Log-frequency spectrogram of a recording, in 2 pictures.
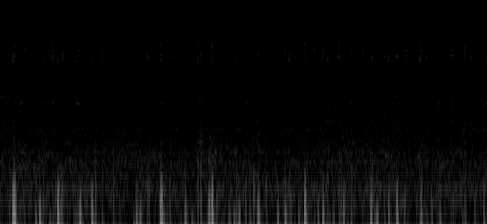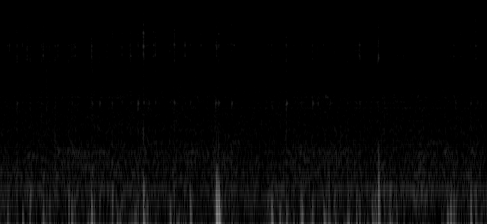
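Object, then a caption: Small glass jar ornament. Long painted nails tap rapidly on a small hollow glass jar snow globe ornament with a twine bow, held in both hands. The taps form a quiet, uneven patter of short, dull clicks that die away almost instantly, carrying mostly low, thumpy energy with a faint bright hiss over the top.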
